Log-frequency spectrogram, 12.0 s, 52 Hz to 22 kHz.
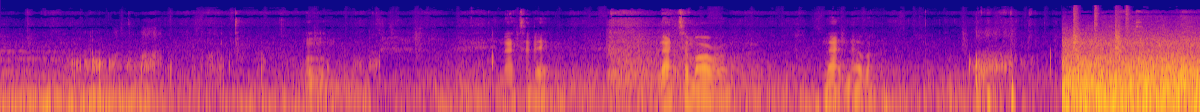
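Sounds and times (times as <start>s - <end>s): low rumbling noise: 10.6s - 12.0s.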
